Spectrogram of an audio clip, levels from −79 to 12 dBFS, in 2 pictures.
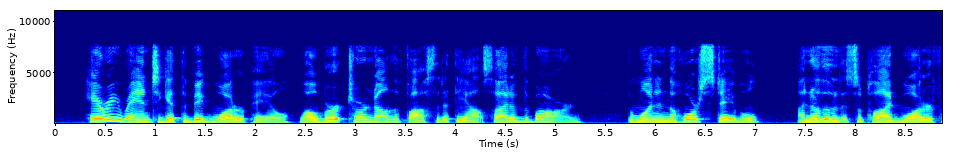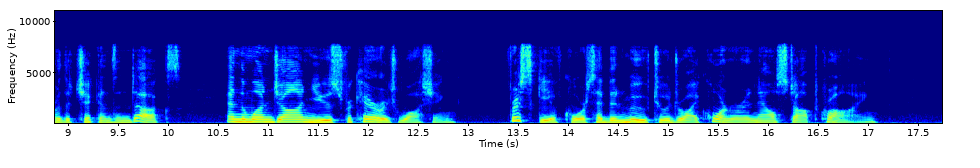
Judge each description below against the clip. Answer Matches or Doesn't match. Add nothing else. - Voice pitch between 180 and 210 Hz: Matches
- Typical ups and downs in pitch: Matches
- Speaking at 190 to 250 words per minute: Matches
